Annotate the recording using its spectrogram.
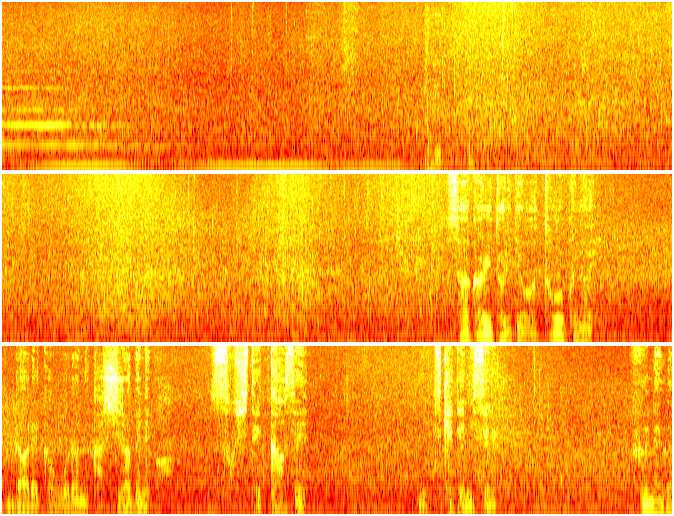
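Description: Strong wind blows steadily in a storm.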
